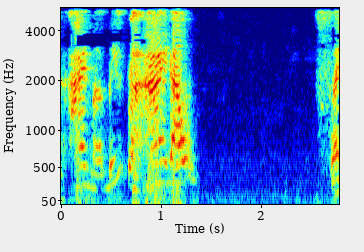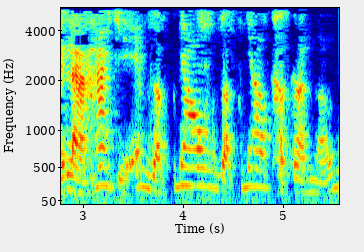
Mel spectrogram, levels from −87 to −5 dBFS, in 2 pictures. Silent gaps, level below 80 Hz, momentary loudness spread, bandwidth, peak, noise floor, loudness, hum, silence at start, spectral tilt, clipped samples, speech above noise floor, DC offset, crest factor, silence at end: none; -50 dBFS; 15 LU; 5.4 kHz; 0 dBFS; -60 dBFS; -15 LUFS; none; 0 s; -2 dB/octave; under 0.1%; 43 dB; under 0.1%; 18 dB; 0 s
